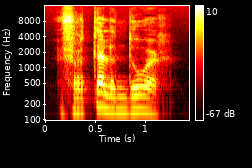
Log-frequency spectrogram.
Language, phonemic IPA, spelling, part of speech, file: Dutch, /vərˈtɛlə(n) ˈdor/, vertellen door, verb, Nl-vertellen door.ogg
- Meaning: inflection of doorvertellen: 1. plural present indicative 2. plural present subjunctive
